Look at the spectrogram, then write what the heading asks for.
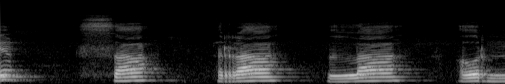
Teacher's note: इनको बोलने पर जीभ जो है मसूड़े में छू जाती है। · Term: वर्ष ध्वनि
